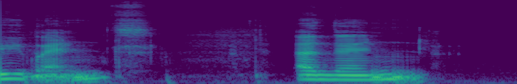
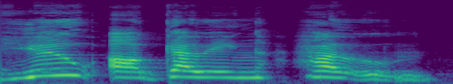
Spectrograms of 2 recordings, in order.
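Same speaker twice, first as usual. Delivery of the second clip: loud, slow, higher shout, each word hammered; retold shouting; 6 semitones higher, 11 dB louder, much slower than usual. Nurse shouting at the patient inches from her face, loud slow shout. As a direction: bark it right in her face, slowly. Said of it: "She was shouting her mouth off".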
